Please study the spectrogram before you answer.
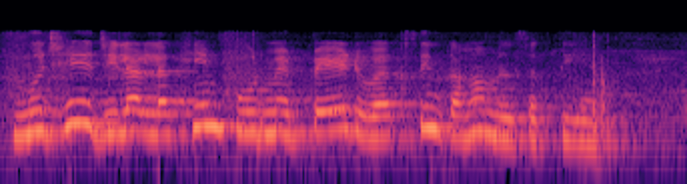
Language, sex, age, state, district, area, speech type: Urdu, female, 30-45, Bihar, Supaul, rural, read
